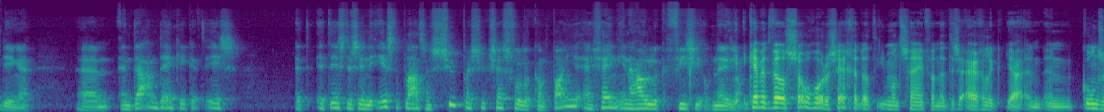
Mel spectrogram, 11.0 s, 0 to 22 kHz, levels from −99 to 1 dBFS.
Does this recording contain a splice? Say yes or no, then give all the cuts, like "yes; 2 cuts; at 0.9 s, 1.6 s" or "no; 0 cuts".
no; 0 cuts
